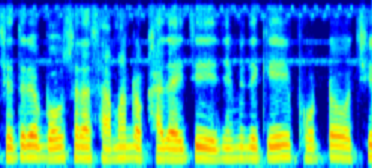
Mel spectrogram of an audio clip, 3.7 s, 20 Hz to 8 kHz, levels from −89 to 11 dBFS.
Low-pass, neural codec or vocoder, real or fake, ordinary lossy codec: 7.2 kHz; none; real; Opus, 24 kbps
